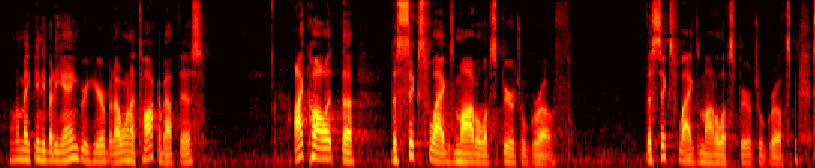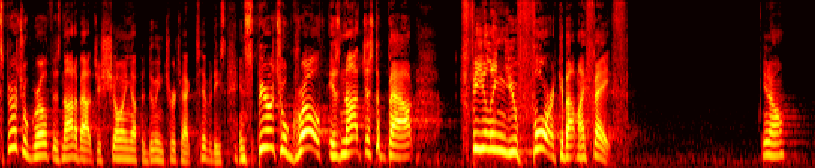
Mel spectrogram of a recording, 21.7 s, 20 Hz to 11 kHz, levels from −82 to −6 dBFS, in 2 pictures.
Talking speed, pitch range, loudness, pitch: 165 wpm, 120-195 Hz, -26 LUFS, 140 Hz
